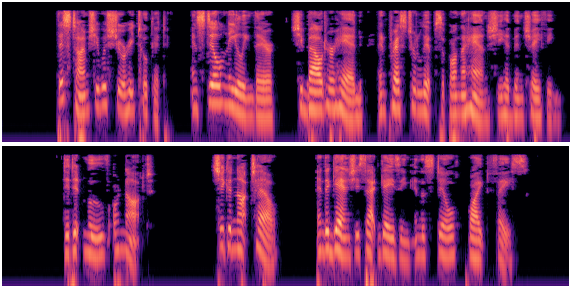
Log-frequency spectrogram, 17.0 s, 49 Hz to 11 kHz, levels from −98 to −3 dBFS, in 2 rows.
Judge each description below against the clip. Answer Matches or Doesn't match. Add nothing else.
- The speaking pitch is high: Doesn't match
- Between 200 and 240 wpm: Doesn't match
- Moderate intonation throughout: Matches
